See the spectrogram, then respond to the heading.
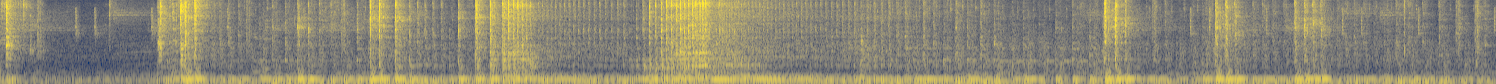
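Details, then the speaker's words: Royal Enfield Bullet standard model, kick start, stock silencer without bend pipe, standing still at home; catches into a deep, loud single-cylinder thump, revs rise and fall cleanly and settle back, normal idle and revving. "सो आवाज़ इसकी भी loud आती है। ये तो सिर्फ घर पे खड़ी हुई है, सो उसकी आवाज़ अलग है।"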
